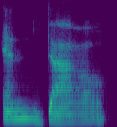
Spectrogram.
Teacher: The ed at the end of endowed is not a separate syllable, despite the fact that the e is there. It's endowed.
